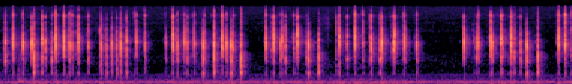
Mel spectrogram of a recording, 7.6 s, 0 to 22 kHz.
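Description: Two hands type steadily with their fingertips on a full-size mint-green Cyberboard R3 mechanical keyboard with a metal case, plastic keycaps and Holy Panda switches, resting on a desk. It makes rapid runs of crisp, bright clacks with very short decay, broken by brief pauses near two seconds and again just before six seconds. A faint low hum sits underneath.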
